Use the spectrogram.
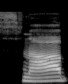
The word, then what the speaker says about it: Psnob: was was is called Snob. It's spelled p s n o b. The p is silent.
